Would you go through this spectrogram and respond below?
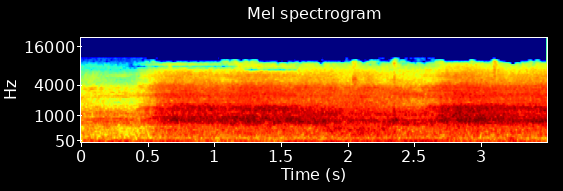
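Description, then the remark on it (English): A large crowd shouts together in a "Death to America" protest chant, a dense, loud roar of many voices that swells in after a brief quieter start and holds steady throughout. “Death with the US, that's what people are shouting.”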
